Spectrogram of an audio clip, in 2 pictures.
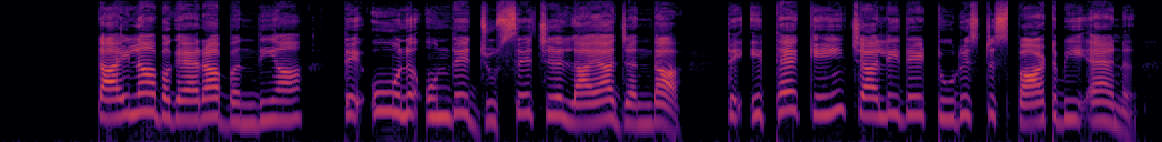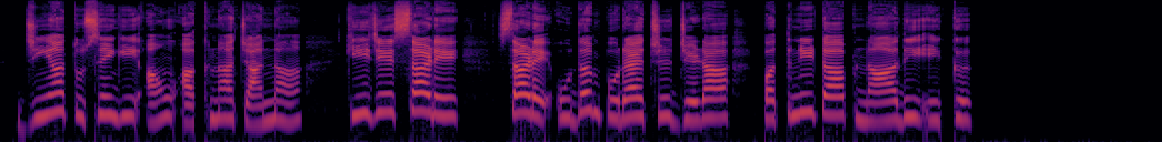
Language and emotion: Dogri, neutral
